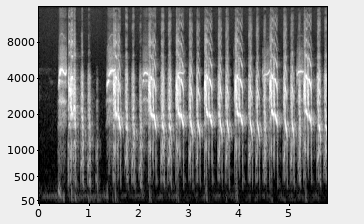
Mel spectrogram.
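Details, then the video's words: Female grey francolin calling after a short silence: a long rhythmic string of squealing notes each followed by several quick clipped notes, repeated at an even, rapid pace. "Teetar sound | teeter voice"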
